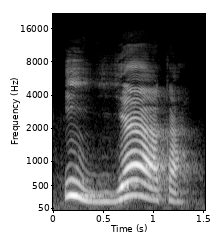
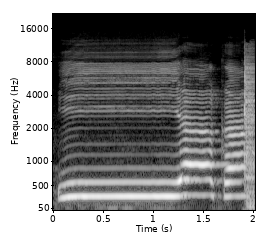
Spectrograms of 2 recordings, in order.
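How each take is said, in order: First: The opening vowel is short before the doubled y. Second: The opening vowel is drawn out long. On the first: The speaker calls it right. "tapi iyyaka" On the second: The speaker calls it wrong. "tidak dibaca dengan panjang, bukan iyyaka"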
